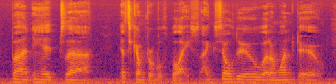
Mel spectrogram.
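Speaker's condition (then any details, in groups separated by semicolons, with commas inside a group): Friedreich's ataxia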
